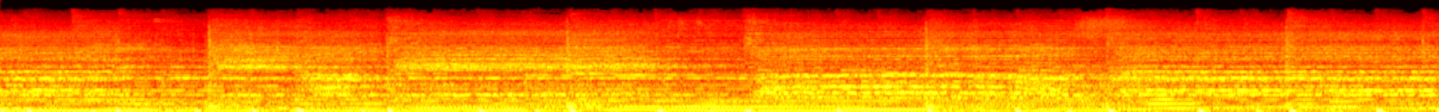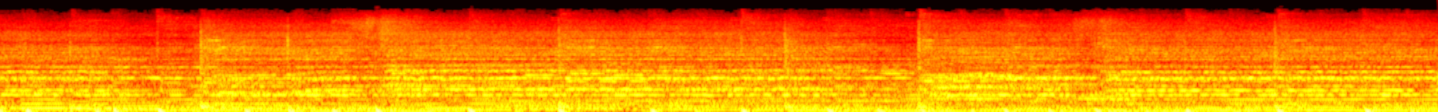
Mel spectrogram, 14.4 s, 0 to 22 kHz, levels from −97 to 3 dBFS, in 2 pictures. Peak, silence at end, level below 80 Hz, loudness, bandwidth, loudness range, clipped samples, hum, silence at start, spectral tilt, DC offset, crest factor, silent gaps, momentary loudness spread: 0 dBFS; 0 s; -20 dBFS; -16 LUFS; 15 kHz; 1 LU; under 0.1%; none; 0 s; -5 dB/octave; under 0.1%; 14 dB; none; 2 LU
